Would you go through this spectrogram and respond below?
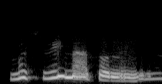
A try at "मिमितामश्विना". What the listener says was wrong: श है ना, आधा श है ना, वह पर ई की मात्रा। स्वस्ति नो मिमितामश्विना।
